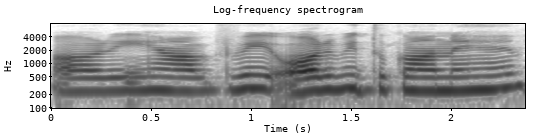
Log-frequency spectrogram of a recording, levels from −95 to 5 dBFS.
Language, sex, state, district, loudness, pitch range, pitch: Hindi, female, Bihar, Darbhanga, -21 LUFS, 240-260 Hz, 245 Hz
